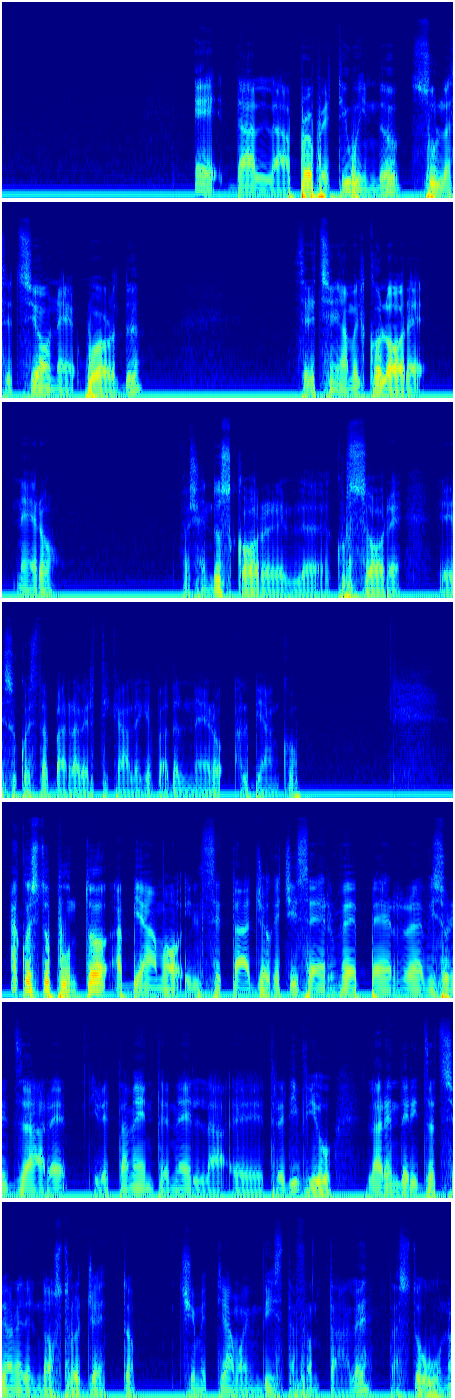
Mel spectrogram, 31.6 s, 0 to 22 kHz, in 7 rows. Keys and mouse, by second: 5.5-7.3 drag, 8.7-10.3 drag, 26.8-30.3 middle drag, 30.3 KP_1.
